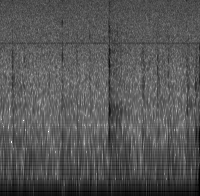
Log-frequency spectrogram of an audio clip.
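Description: A few scattered computer keyboard clicks, one sharper than the rest about a second in, over a steady low hum.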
